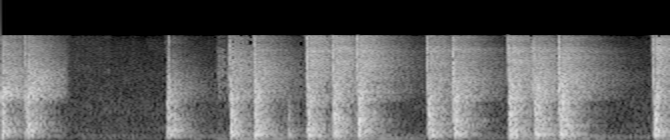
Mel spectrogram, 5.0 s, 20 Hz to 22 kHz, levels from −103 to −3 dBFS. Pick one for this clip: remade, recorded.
recorded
